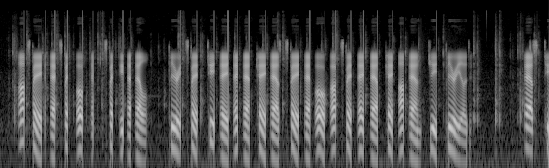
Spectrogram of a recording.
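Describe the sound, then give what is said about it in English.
Computer keyboard keys click in quick, irregular bursts as a reply is typed, with a synthetic voice speaking short snippets between and over the keystrokes. “There we go. I just typed a reply.”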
